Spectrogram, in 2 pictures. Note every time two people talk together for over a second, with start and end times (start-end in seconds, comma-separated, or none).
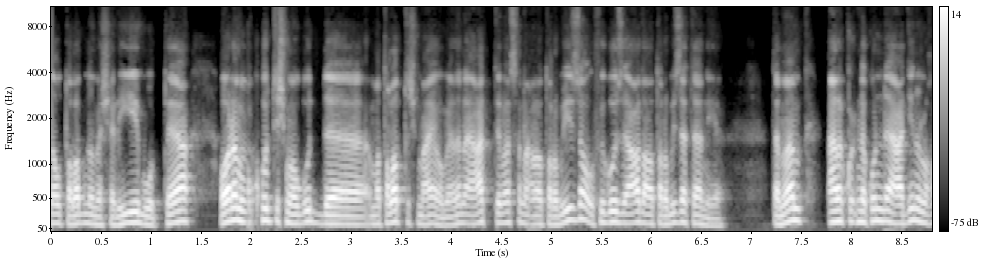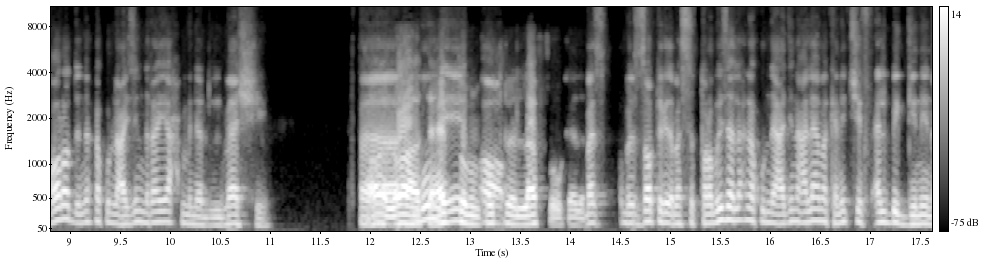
11.9-13.5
